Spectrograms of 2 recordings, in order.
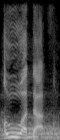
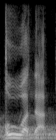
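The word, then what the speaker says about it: قُوَّة: লা হাওলা ওয়ালা কুয়াতা এই যে কাফ এটা কিন্তু কফ ওই যে মধ্যখান বেচানো ওয়ালা যে কাফ আছে ওই কাফ না কিন্তু লা হাওলা ওয়ালা কুয়াতা এই কফটা আপনাকে ভালো করে উচ্চারণ করতে হবে লা হাওলা ওয়ালা কুয়াতা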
